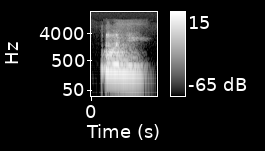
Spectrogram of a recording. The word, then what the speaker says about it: on est: Whenever in French language a word starts with a vowel, the word vowels in French are considered weak.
